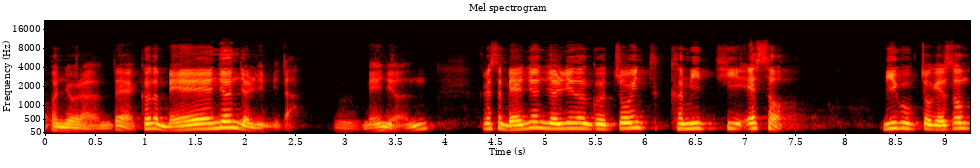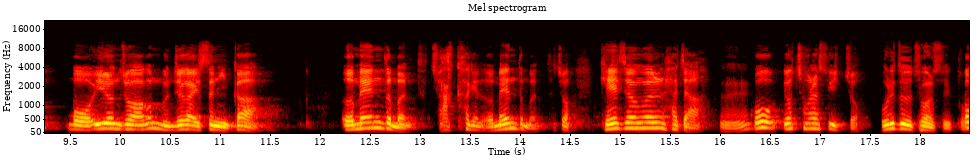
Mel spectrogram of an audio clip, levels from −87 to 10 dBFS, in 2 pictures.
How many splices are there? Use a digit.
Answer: 1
